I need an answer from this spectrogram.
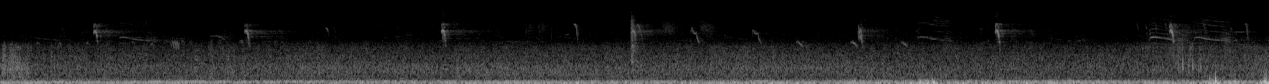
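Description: Birds chirping outdoors in short high calls, many times, over a steady low rumble and the even static hiss of a Tecsun PL-660 shortwave radio being tuned between stations, with a couple of sharp clicks.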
